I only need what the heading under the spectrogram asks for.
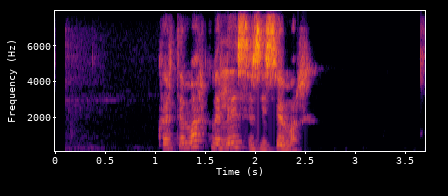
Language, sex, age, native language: Icelandic, female, 40-49, Icelandic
